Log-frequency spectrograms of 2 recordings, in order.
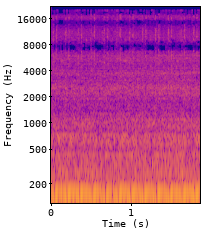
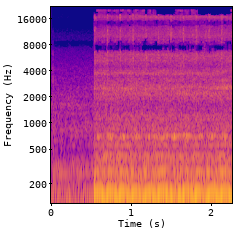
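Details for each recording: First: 1968 Ford Mustang V8 just fitted with a correct distributor and coil replacing HEI, test-fired before timing set: deep, even idle burble with a steady pulse and slight exhaust kick, no misfire; idling properly. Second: 1968 Ford Mustang just test-fired after replacing HEI distributor with model-appropriate distributor and coil: lumpy steady low idle with a recurring puff in the exhaust note, a small exhaust kick.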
